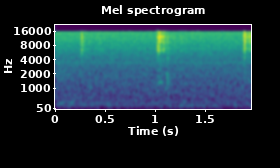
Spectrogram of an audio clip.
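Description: A small metal vessel clinks briefly.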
